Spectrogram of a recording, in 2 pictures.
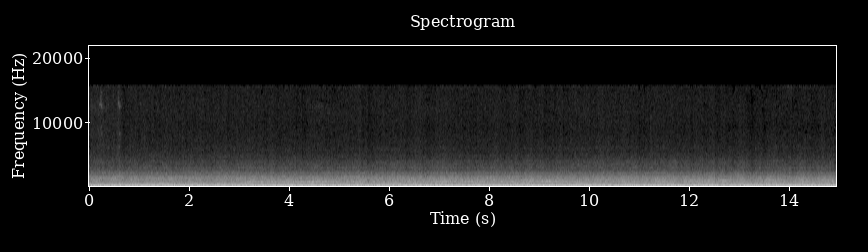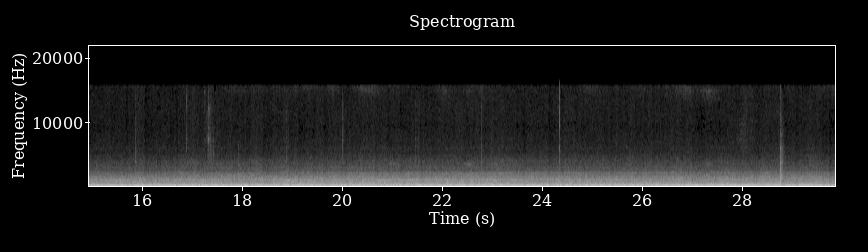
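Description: Steady interior running noise of an E5 series Shinkansen train, a constant low rumble heard inside the passenger car.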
